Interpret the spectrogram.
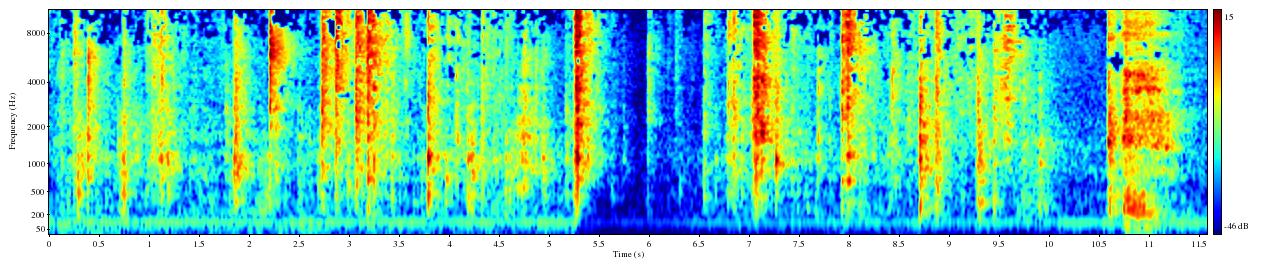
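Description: Close-miked chewing of sushi: a quick run of wet mouth clicks and smacks, with a short lull about halfway through. A louder noise comes near the end, as chopsticks are picked up.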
